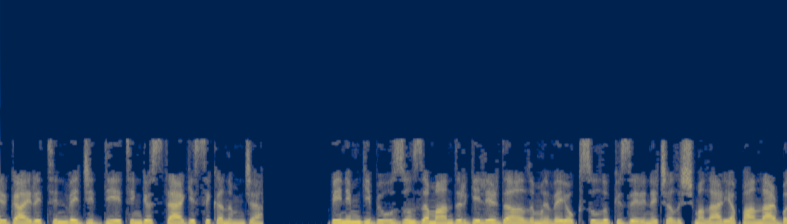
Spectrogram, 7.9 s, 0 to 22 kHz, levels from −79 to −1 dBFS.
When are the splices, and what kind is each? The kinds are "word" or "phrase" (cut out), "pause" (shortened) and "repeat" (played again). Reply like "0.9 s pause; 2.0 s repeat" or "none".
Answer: none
